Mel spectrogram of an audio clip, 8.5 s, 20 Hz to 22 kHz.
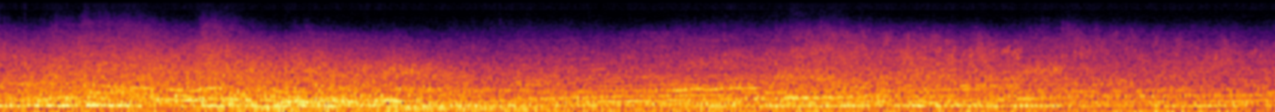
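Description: Race cars, an LMP2 prototype and a GT3 car, rolling into the pit lane in an IMSA racing video game, their engines droning steadily with shifting pitch as they slow and pass close by, no voices.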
